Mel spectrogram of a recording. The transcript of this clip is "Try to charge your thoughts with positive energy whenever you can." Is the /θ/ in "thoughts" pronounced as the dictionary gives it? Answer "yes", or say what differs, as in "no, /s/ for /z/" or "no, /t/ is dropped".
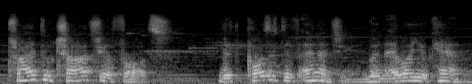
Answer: yes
